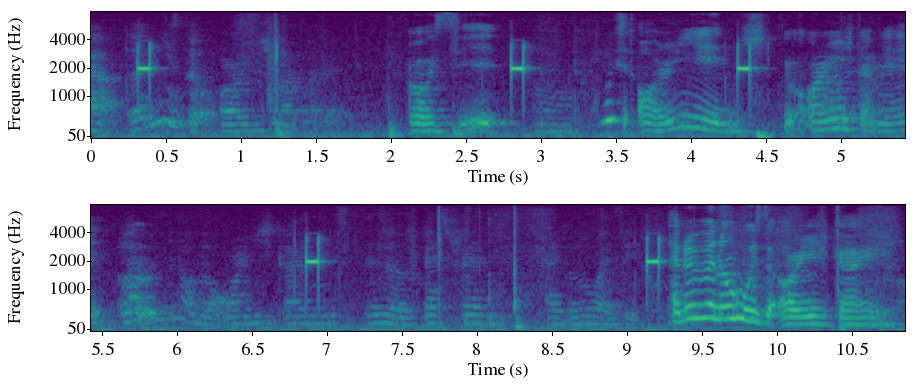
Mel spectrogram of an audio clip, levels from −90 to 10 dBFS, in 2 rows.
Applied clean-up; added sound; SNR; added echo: none; Telephone; 1 dB; none.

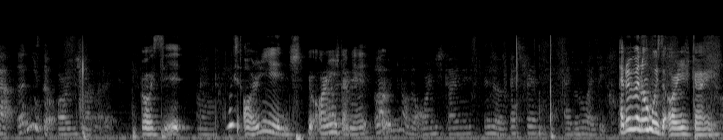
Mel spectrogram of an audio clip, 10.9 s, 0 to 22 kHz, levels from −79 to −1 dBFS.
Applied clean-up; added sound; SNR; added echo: none; none; none; none.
